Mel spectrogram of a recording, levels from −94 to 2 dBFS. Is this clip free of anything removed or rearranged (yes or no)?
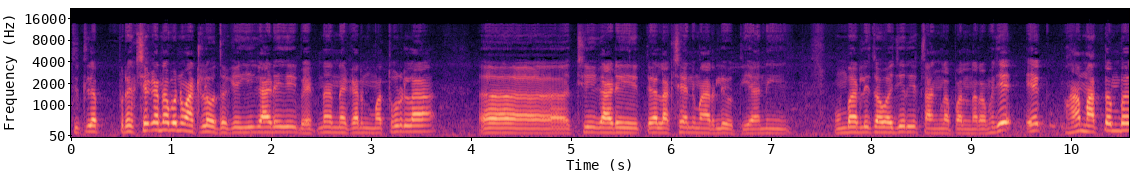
yes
